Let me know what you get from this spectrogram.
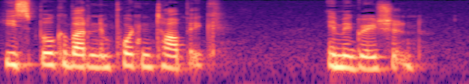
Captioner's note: speaking French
